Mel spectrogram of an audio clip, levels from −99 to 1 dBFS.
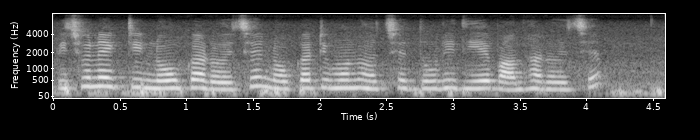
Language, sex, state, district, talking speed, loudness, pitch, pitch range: Bengali, female, West Bengal, Paschim Medinipur, 145 wpm, -16 LUFS, 245 Hz, 230-255 Hz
